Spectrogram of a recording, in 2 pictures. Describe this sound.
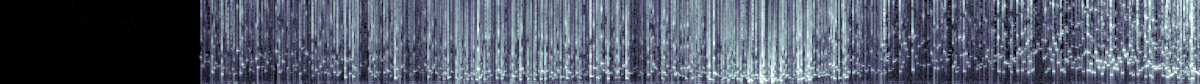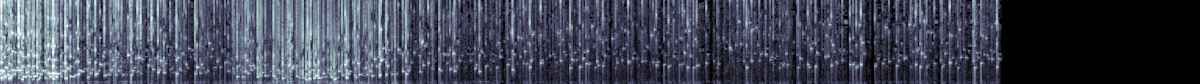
a crisp loop of grains
bright, grains, grainy, reverb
